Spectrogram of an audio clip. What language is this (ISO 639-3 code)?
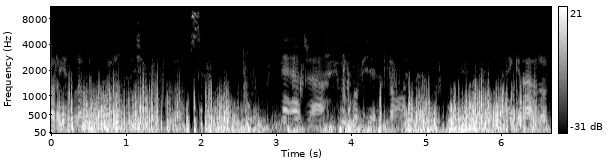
mas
